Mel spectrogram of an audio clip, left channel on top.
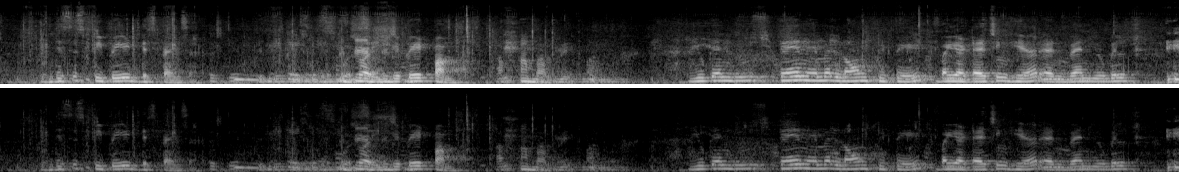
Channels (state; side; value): quieter; right; 12.4 dB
